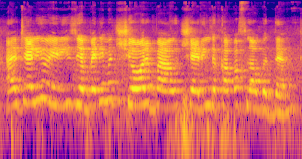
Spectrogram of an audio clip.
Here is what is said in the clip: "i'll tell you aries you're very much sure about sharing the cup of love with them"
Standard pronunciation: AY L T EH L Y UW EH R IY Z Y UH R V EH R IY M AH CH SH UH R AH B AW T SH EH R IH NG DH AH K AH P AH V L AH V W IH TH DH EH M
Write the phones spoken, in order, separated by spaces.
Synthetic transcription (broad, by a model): AY L T EH L Y UW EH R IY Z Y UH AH V EH R IY M AH CH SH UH R AH B AW T SH EH R IH NG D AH K AH P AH F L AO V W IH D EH M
